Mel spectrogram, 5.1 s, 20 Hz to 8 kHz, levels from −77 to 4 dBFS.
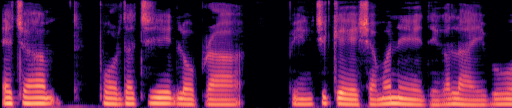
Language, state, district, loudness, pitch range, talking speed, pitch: Idu Mishmi, Arunachal Pradesh, Lower Dibang Valley, -16 LUFS, 135-155 Hz, 80 wpm, 140 Hz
